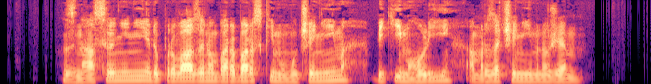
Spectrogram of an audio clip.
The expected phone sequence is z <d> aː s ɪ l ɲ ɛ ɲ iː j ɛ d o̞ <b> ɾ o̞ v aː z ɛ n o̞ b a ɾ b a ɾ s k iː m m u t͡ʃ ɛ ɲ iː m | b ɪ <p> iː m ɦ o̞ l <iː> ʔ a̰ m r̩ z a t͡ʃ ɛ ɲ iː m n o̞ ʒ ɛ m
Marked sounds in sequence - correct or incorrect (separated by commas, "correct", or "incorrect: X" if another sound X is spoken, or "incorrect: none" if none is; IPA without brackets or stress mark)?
incorrect: n, incorrect: p, incorrect: c, correct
